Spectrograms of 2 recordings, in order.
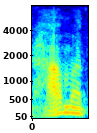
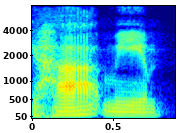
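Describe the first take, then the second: First: The letter names run together as one word. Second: Each letter name is said separately. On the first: The speaker calls it wrong. "itu jangan digabungin" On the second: The speaker calls it right. "bacanya diejah"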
